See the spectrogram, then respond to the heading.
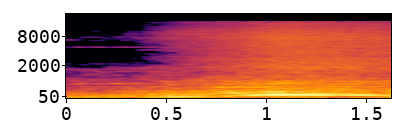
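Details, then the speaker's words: VW Voyage 1.0 EA111 after oil pump replacement, heard from inside the car: engine revs smoothly from idle in one even climb with none of the earlier loud noise from the oil pump area; normal revving. "é mais um barulho que estava fazendo era alto para caramba e dava para ouvir de longe e Graças a Deus não estou ouvindo mais certo problema solucionado com a troca da bomba de óleo"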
